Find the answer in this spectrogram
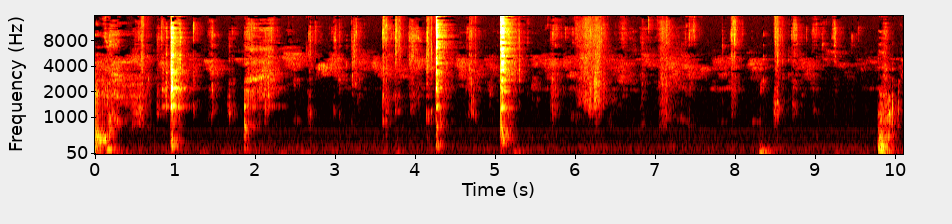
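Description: A metal fork clinking and scraping on a plate: a few sharp clinks with soft scrapes and eating noises between them.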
